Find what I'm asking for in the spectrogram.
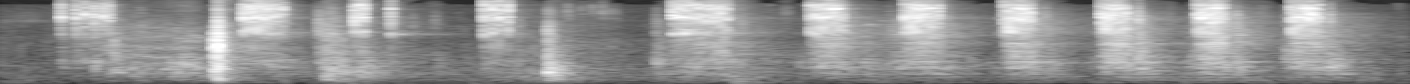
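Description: A socket wrench ratchets in short, repeated bursts while a car exhaust is fitted, giving crisp clicking strokes at a steady rhythm, close and fairly quiet, with no talk.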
